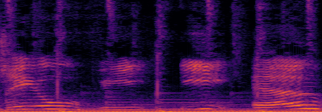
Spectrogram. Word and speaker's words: Jovel: So I am 𝐿𝐵𝐵𝐵𝐵𝐵𝐵𝐵𝐵𝐵𝐵𝐵𝐵𝐵 My name is spelled as JOVEL without another L and E at the end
